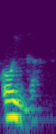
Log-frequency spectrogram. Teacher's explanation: vocal abierta más cerrada la o es abierta la i es cerrada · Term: diptongo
